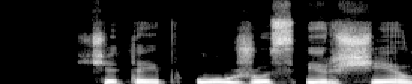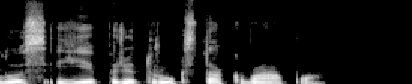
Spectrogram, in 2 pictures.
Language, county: Lithuanian, Vilnius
